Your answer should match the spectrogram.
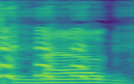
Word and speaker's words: Moog: I can't think of his first name, but he said Moog. And I'm like, okay, that's the man. So I should listen to him, I think. Because he's not just some pretentious douche at the bar. It's Moog, dude.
